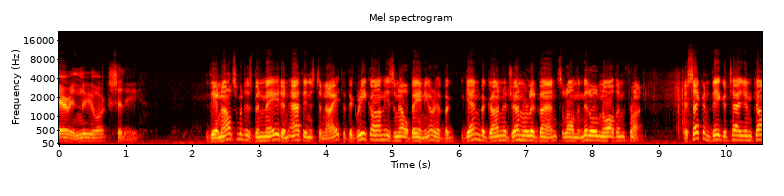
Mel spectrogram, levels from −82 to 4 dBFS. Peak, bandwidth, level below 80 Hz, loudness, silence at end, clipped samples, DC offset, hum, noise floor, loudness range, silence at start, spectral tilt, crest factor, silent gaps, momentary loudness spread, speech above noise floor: -8 dBFS; 14.5 kHz; -60 dBFS; -25 LUFS; 0 s; under 0.1%; 0.1%; none; -59 dBFS; 2 LU; 0 s; -4.5 dB/octave; 20 dB; none; 9 LU; 32 dB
